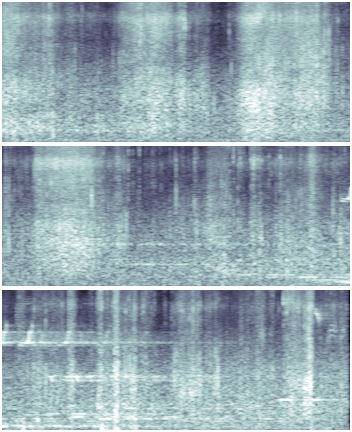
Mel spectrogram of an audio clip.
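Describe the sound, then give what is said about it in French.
Dry autumn leaves crunch and crackle underfoot in slow, irregular steps, a papery, muffled rustle that swells in bursts, with faint thin high tones appearing toward the end. “Un peu mat, un peu crépitant.”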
